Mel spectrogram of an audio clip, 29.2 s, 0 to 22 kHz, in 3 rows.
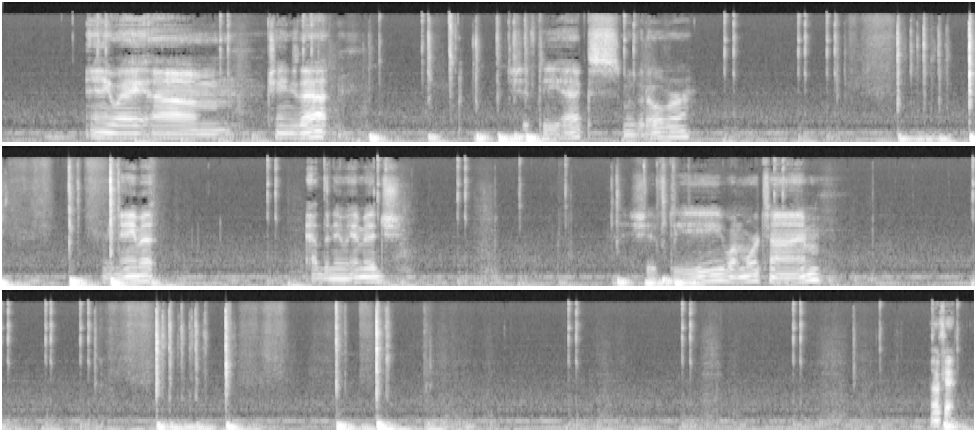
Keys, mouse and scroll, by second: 0.9 click, 3.0 click, 3.7 shift+middle click, 4.9 shift+d, 7.2 click, 7.9 click, 9.1 BackSpace, 9.2 BackSpace, 9.6 BackSpace, 12.3 click, 14.3 click, 14.9 middle click, 16.1 shift+d, 19.4 click, 19.9 click, 21.1 BackSpace, 21.2 BackSpace, 21.6 BackSpace, 25.1 click, 27.4 click, 28.3 middle click, 29.0 shift+middle click.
